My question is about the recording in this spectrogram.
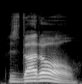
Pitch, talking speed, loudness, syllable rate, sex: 135 Hz, 220 wpm, -13 LUFS, 4.8 syllables/s, male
